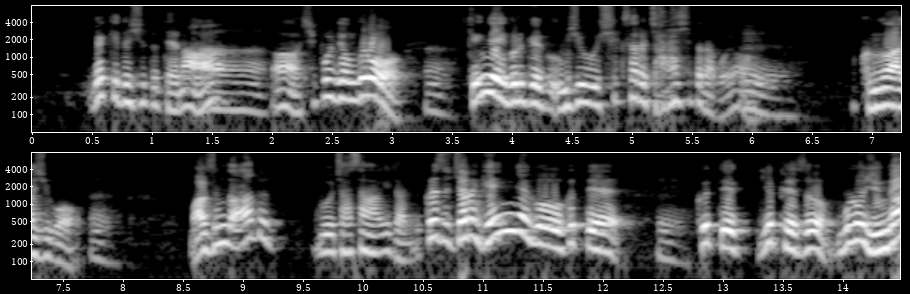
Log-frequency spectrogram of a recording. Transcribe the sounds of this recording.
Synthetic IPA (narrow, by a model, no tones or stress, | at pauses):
mek͈idɯɕʰidode̞naʌɕʰipʰuɭd͡ʑʌŋdoɾokeŋd͡ʑeŋikɯɾʌkʰe̞kɯɯmɕ̬ʰiɡɕʰik̚s͈ʰaɾɯɭt͡ɕaɾɦaɕʰidʌɾa̰ɡojo | kɯŋɡaɦaɕʰiɡo̰ | mʔaɭs̬͈ɯmdado | mɯt͡ɕasʰaŋɦaɡet͡ɕa̰kɯɾe̞s̬ʰʌt͡ɕʌnɯnkeŋdeŋikɯkɯt͈e̞ | kɯt͈e̞jɯpʰes̬ʰʌmuɭːonjɯŋɡa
